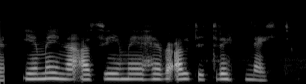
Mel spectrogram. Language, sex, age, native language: Icelandic, female, 11, Icelandic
